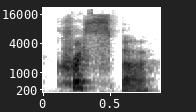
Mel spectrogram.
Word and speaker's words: CRISPR: CRISPR. So it's spelled like crisps. Like if you're in the UK, like Walker's Crisps, it's spelled like crisp with a R on the end.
